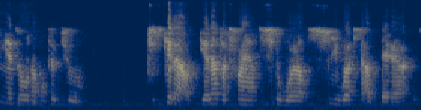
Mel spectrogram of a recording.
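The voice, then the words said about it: French accent. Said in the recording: “my accent uh, at best, uh, I'm born French, ... my accent I guess will never leave me.”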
